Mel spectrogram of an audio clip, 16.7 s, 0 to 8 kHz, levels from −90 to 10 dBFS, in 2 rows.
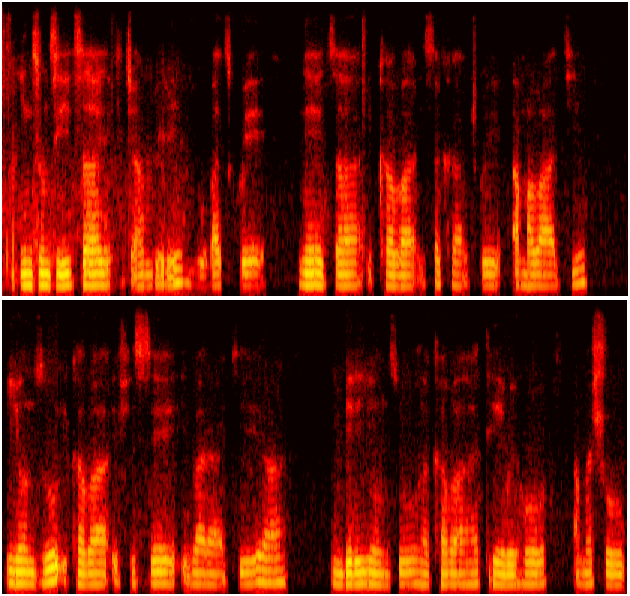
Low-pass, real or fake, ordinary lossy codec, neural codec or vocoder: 7.2 kHz; fake; Opus, 16 kbps; vocoder, 22.05 kHz, 80 mel bands, WaveNeXt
